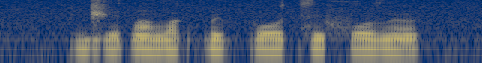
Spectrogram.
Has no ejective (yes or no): yes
